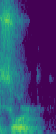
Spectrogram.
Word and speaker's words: Sword: No sé cómo se, ¿Cómo se pronuncia Sword, eh? – Eh, con el acento de acá no se pronuncia la W, entonces Sword.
